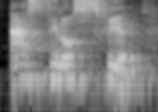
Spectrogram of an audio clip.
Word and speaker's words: asthenosphere: semi-liquid layer, like called asthenosphere. It's a gummy layer. It's a semi-liquid layer. Asthenosphere. When you pronounce this, it is SF, not SP, SF.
